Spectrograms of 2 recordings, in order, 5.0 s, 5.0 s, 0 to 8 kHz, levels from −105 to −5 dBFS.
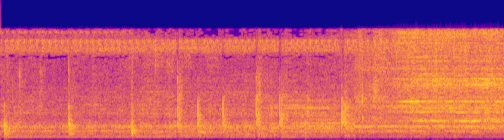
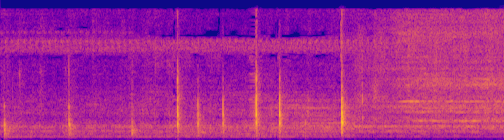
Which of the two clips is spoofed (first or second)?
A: second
